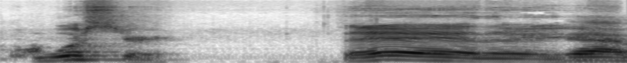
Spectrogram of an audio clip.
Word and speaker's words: Worcester: right i'm not gonna get it it's wrong worcester there there you go yeah my roommate freshman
